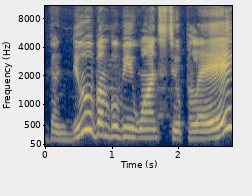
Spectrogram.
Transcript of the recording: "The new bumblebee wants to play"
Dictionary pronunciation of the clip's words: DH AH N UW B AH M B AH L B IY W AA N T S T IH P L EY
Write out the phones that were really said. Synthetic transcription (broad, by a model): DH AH N UW B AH M B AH B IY W AA N T S T IH P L EY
